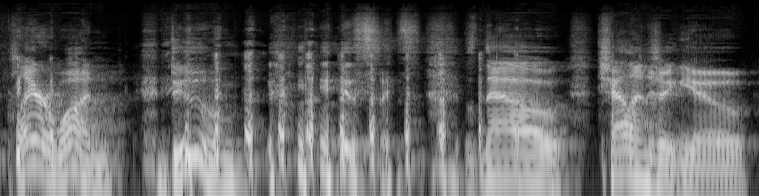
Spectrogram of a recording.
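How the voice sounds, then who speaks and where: A man's voice: mid-range voice, expressive, drawn-out words, pushed and bright. A man hosting a podcast interview, playful and joking, asking long, rambling questions. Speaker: podcast host. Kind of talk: casual conversational interview.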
